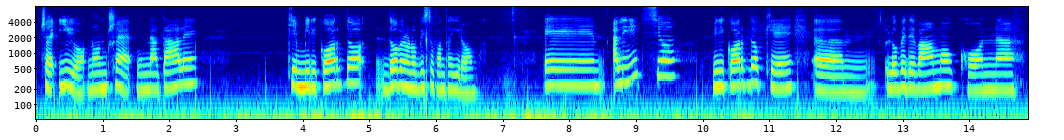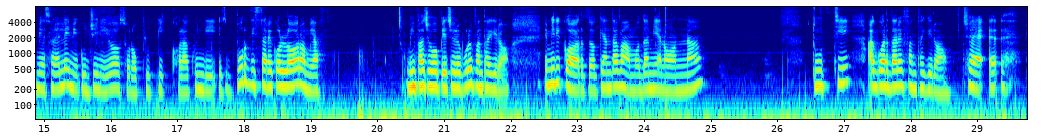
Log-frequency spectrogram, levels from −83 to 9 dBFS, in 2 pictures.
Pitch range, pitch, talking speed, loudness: 180-230 Hz, 210 Hz, 120 wpm, -29 LUFS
